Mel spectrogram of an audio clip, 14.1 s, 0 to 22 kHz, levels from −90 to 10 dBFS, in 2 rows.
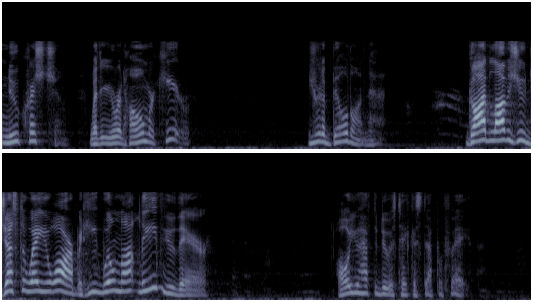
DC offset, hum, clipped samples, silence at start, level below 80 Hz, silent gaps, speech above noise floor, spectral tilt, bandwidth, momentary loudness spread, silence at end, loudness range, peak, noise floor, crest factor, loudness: under 0.1%; none; under 0.1%; 0 s; -76 dBFS; none; 40 dB; -4 dB/octave; 7.6 kHz; 21 LU; 0.9 s; 15 LU; -14 dBFS; -74 dBFS; 22 dB; -33 LUFS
